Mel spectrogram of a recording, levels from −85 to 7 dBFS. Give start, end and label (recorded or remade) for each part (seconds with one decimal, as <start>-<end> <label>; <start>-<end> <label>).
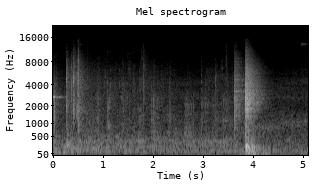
0.0-5.1 recorded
